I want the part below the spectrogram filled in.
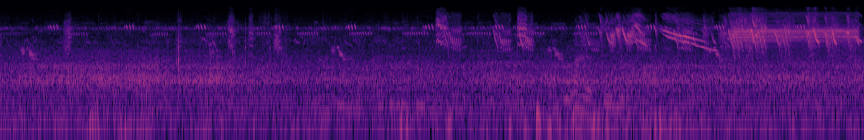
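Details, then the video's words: Baya weavers singing and dancing at their freshly built nests in a mating display, wings fluttering while gripping the nests as females inspect them; dense, buzzy high chatter with repeated thin whistles and sweeping notes, many birds together. "Baya Weavers sing and dance after building their nests"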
